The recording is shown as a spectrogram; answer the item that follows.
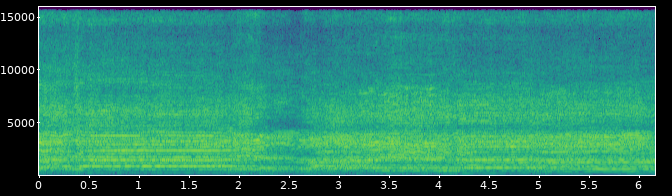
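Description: A group of voices singing in unison on long held notes, the phrase breaking briefly about two and a half seconds in.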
